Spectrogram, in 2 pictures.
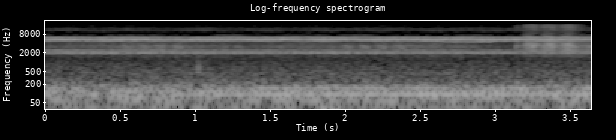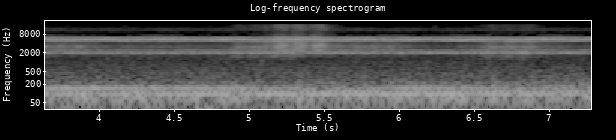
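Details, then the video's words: Crickets at night in a steady high continuous trilling chorus, a bright band near the top with a softer lower tone, brief louder swells around three and five seconds, low rumble underneath. "CRICKETS AT NIGHT"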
